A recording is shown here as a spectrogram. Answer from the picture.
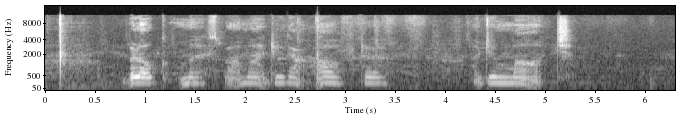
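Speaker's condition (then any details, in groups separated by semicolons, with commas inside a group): Cerebral palsy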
